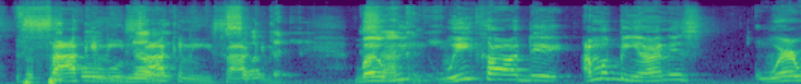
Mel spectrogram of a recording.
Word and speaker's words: Saucony: daughters man what's this salconies salsa meat it's saucony i'm gonna be honest where are we from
